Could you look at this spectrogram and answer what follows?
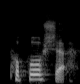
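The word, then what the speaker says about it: Popo Agie: say I've decided this is how it's going it like poo AI but it's poosha sure okay I know a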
